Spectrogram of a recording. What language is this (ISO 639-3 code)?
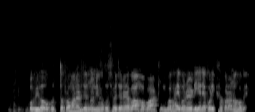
ben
